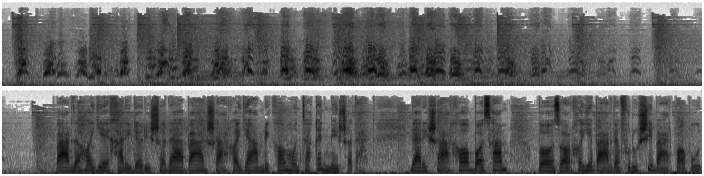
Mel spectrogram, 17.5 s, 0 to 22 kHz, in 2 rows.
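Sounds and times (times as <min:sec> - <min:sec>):
several dogs barking excitedly while chasing people along a shore: 0:00.2 - 0:08.8
whiny high-pitched dog cries: 0:00.2 - 0:08.8
speech: 0:09.6 - 0:17.4.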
